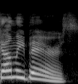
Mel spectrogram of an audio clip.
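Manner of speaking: shrill, very high, very loud war cry. Retelling a movie scene where a character yells: imitating a character yelling. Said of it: "And then he yells".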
